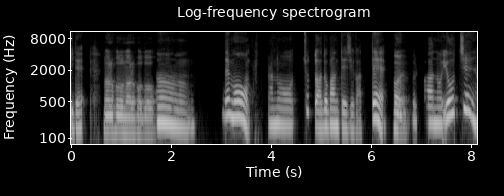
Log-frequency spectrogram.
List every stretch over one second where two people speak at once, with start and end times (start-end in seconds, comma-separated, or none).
none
